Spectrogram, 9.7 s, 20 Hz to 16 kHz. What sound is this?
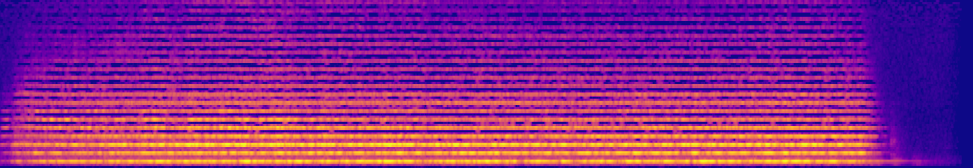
One-shot from Versilian Studios Chamber Orchestra 2: Community Edition sampling project.
Instrument family: Strings
Instrument: Violin Section
Articulation: tremolo
Note: F#5
Midi note: 79
Midi velocity (center): 31
Microphone: 2x Rode NT1-A spaced pair, Royer R-101 close
Performer: Lily Lyons, Meitar Forkosh, Brendan Klippel, Sadie Currey, Rosy Timms
midi-note-79, violin, tremolo, fsharp5, single-note, violin-section, multisample, midi-velocity-31, strings, vsco-2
